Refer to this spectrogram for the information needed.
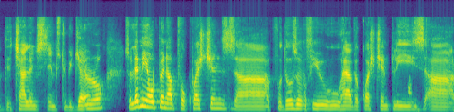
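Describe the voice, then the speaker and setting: A man with a mid-range voice moderates a corporate conference call. His delivery is polite and procedural, in the manner of a host managing the floor. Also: medium pitch.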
